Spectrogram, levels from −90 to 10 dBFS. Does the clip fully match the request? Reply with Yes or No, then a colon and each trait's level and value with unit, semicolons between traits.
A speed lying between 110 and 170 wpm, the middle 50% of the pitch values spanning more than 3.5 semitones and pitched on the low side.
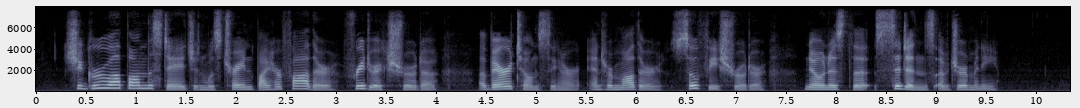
No: average, 160 wpm; wide, 5.6 semitones; medium, 180 Hz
